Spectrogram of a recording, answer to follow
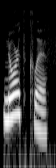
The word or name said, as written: Northclif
